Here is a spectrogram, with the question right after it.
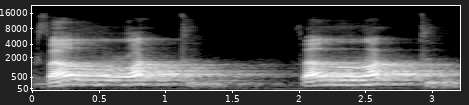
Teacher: Setelah syiddah tertutup, kita lepas makhrajnya, ada nafas yang mengalir. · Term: hamas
